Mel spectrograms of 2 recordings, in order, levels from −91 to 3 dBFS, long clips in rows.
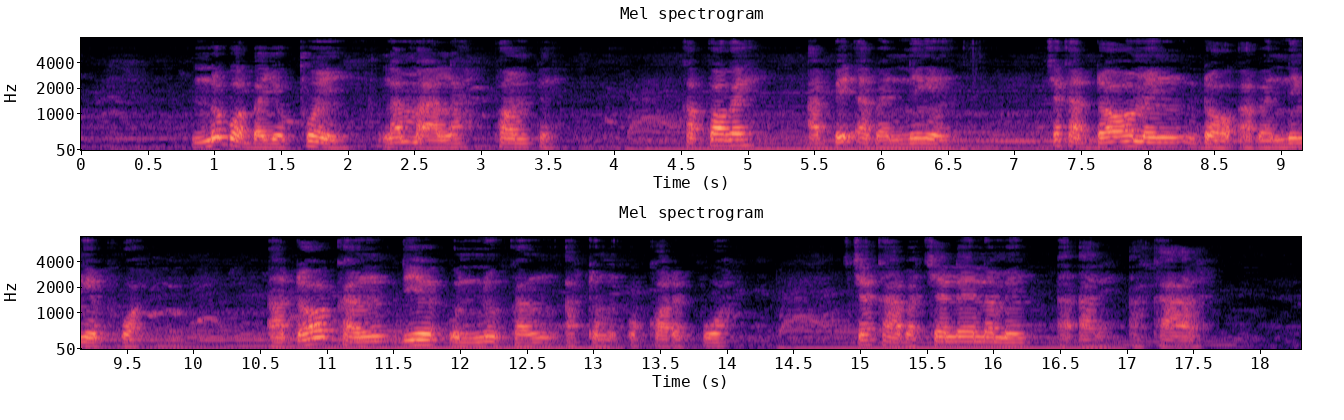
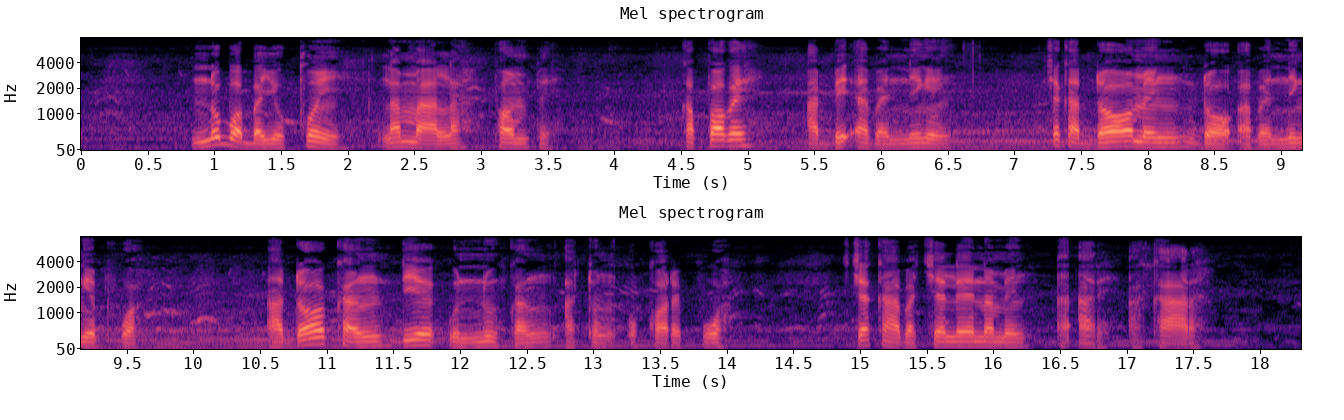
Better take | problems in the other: second | background sound (Musical instrument); 17 dB below the speech // room echo; dies away in 0.3 s

